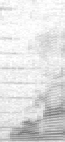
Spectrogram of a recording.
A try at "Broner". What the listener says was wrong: No, stop. I pronounce the R very aggressively with that name for a reason.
